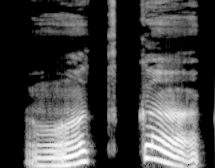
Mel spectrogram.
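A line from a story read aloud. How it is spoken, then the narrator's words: Drawn-out drawl. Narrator (Russian): протянул гость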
